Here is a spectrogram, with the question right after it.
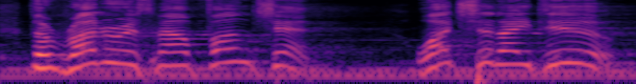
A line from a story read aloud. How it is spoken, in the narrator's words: the pilot radioed the control tower in panic and shouted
